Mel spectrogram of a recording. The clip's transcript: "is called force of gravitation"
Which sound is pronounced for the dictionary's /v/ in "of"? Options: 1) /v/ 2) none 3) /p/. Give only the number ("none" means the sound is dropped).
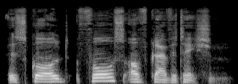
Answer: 1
